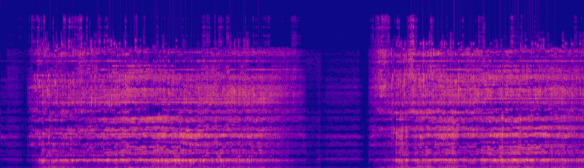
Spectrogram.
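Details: Person sitting on a chair, asleep: two long, loud, vibrating breaths separated by a brief quiet gap; snoring.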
